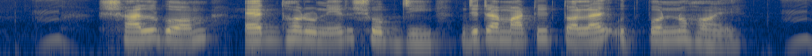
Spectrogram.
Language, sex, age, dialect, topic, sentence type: Bengali, female, 36-40, Standard Colloquial, agriculture, statement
